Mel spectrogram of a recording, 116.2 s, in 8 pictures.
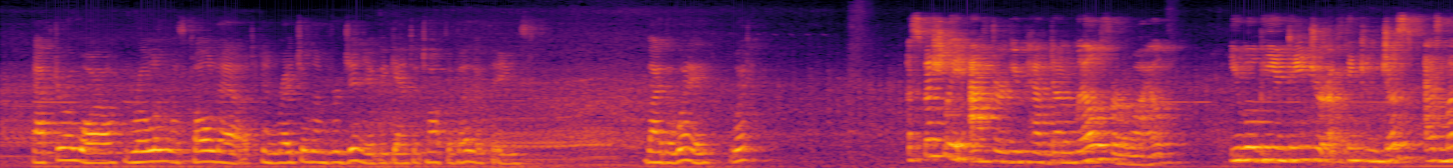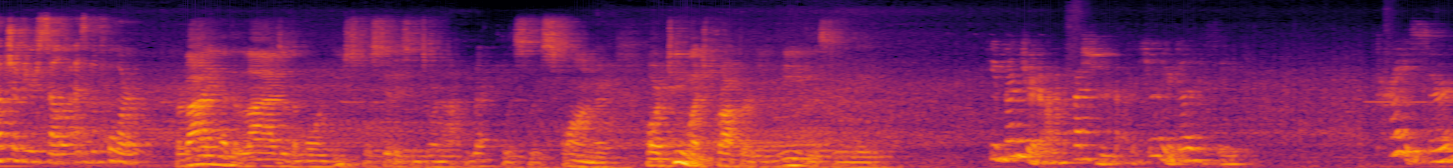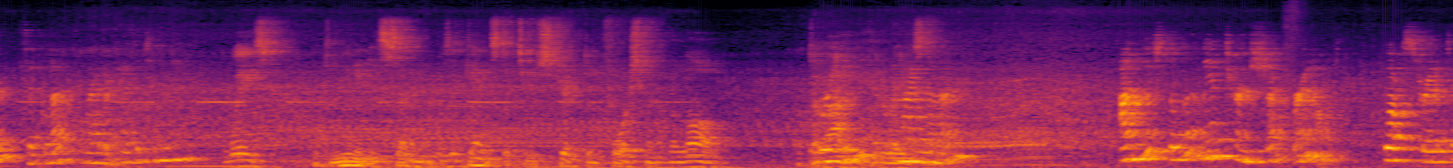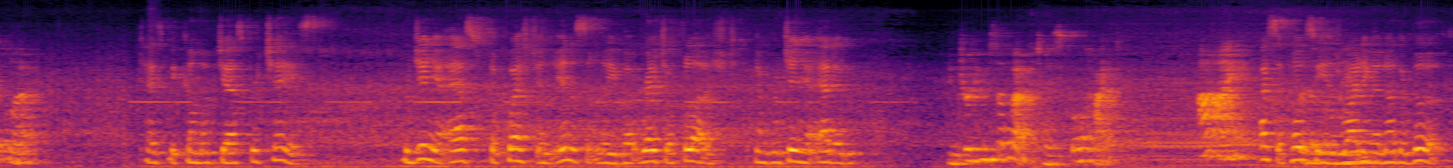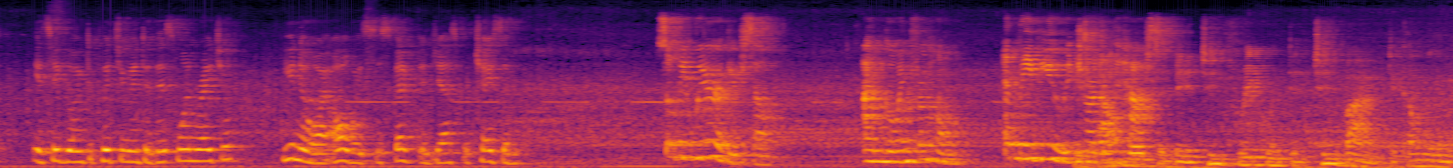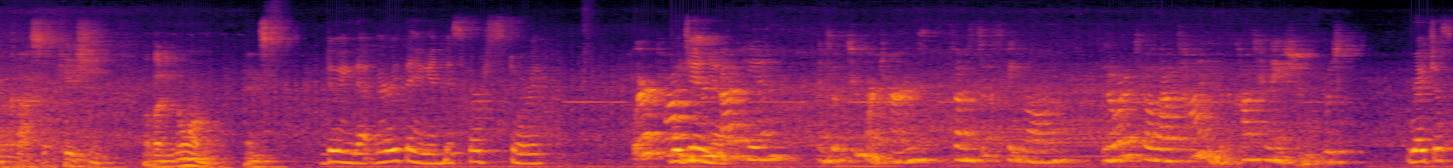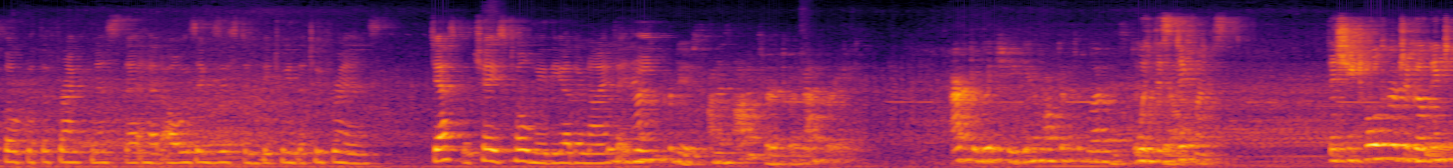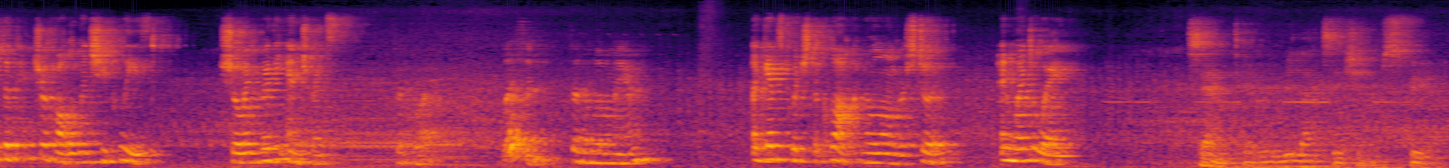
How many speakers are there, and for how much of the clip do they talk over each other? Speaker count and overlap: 4, about 5%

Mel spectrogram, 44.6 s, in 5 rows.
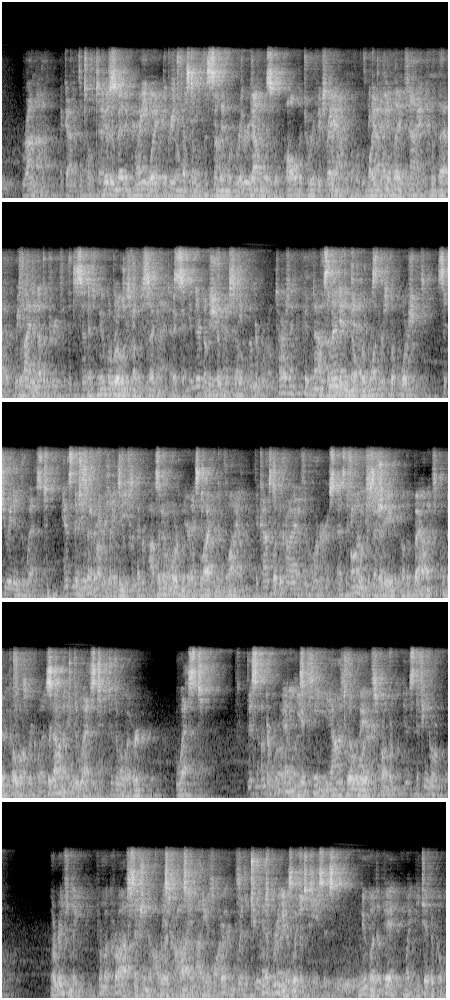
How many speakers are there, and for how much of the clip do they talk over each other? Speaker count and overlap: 2, about 60%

